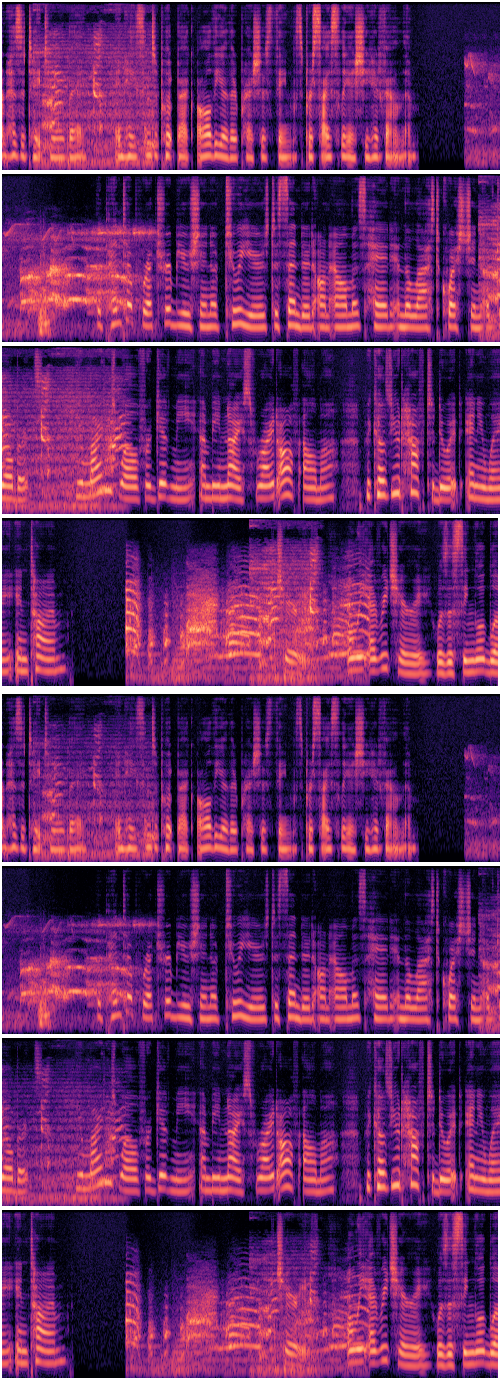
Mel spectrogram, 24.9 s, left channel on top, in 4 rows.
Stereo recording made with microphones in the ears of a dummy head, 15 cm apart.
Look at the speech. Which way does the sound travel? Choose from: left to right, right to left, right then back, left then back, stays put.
left to right.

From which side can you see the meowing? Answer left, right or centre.
left.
